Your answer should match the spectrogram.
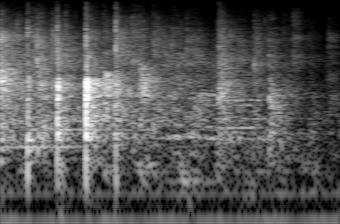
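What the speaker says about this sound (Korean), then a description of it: "우리 박수로 우리 자랐다고 우리 축복하겠습니다" A church congregation claps during a Sunday worship service to bless a young child. The applause is scattered and fairly soft, with irregular claps fading over a couple of seconds in a large room.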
